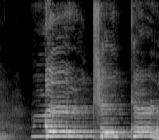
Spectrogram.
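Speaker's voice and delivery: high, hammed-up wail; dramatic plea. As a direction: cry out loudly, melodramatically begging him to stay. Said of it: "it was so dramatic".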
